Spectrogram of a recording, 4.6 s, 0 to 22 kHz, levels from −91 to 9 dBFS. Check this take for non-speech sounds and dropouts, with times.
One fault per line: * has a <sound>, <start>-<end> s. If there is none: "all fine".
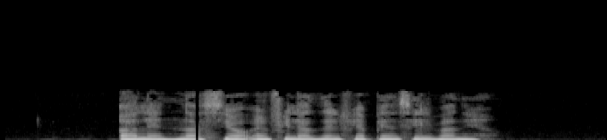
* has a dropout, 1.5-1.5 s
